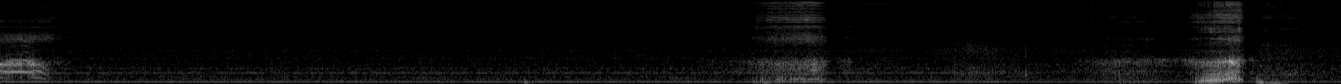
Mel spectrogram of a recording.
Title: My dad snoring loud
